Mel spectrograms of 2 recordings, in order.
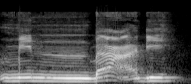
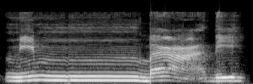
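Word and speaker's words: من بعد: Jadi cara membacanya tidak min ba'di, tidak pula didengungkan min ba'di, tidak diidharkan min ba'di, tidak diidghamkan min ba'di, tapi diiqlabkan, muncul huruf mim. Maka cara membacanya mim mim mim ba'di, mim ba'di, mim bukan min tapi mim ba'di.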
